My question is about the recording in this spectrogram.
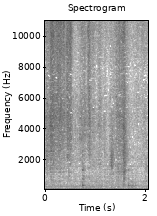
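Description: Faint scratchy handling noises, a few light ticks and rustles, of a package being picked up off-camera, over a steady low hum.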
